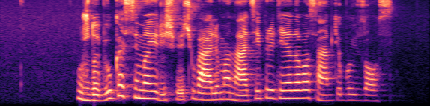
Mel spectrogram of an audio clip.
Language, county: Lithuanian, Kaunas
